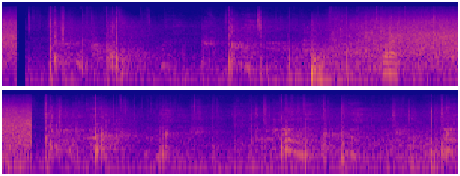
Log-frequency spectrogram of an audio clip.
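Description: Indoor tennis arena crowd between points: murmuring and scattered voices with a few sharp knocks, and crowd noise swelling in the middle. The sound drops out briefly twice where the footage is cut.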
